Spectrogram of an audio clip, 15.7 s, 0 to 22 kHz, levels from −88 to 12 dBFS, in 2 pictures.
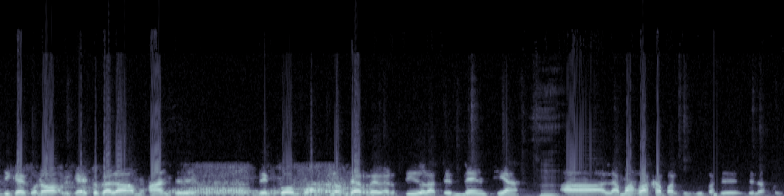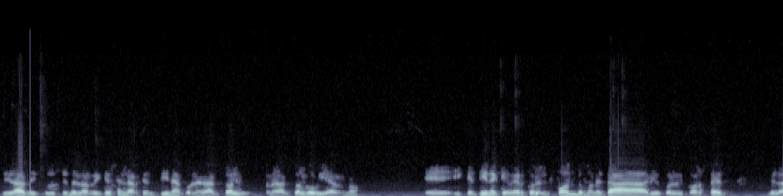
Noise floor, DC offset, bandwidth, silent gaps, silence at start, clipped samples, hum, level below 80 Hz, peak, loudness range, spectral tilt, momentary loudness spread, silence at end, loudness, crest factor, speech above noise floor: -44 dBFS; under 0.1%; 8.6 kHz; none; 0 s; under 0.1%; none; -44 dBFS; 0 dBFS; 7 LU; -7.5 dB/octave; 12 LU; 0 s; -14 LUFS; 14 dB; 30 dB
